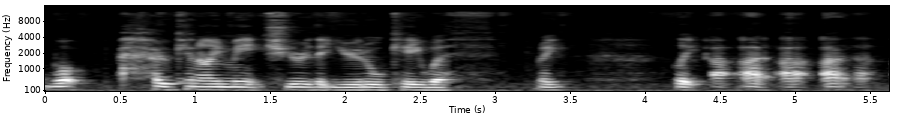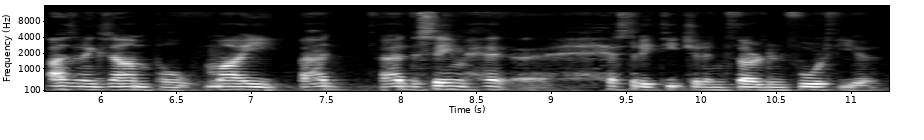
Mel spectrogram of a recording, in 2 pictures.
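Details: Young male speaker with a stammer, getting stuck on words: stuttering (stammer).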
